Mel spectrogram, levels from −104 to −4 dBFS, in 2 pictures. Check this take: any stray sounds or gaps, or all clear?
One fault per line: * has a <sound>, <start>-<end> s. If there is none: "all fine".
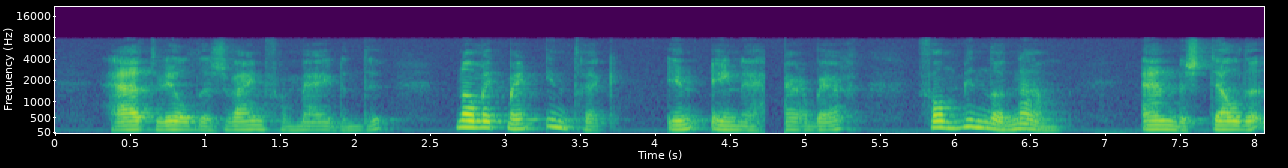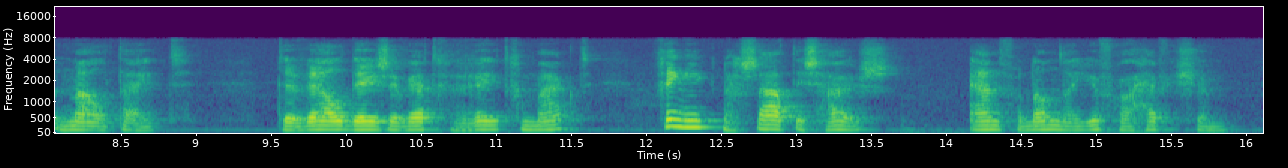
* has a dropout, 4.7-4.9 s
